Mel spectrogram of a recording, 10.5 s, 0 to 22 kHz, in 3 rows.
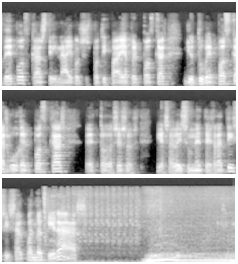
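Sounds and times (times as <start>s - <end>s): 
speech: 0.0s - 8.6s, 9.2s - 9.5s
car engine revving: 7.7s - 10.5s.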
